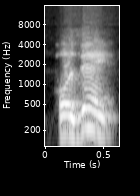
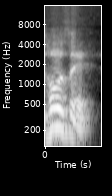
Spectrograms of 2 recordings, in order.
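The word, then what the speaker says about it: José: pronounced just right it's pronounced ha right like Jose it's spelled yeah oh yeah oh yeah right so it's not your day it's Jose so we go to the restaurant my brother's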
